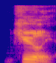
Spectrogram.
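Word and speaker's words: Giulia: one on the left, Julia, Hmm. Hmm. it's spelled Guilia.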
